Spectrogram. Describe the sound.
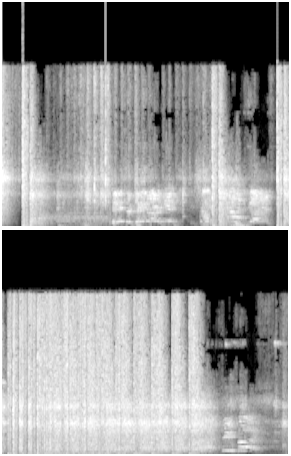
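Gunshots fired by police at a suspect ring out as a rapid, dense volley of many sharp cracks lasting a few seconds, preceded by loud shouting voices.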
